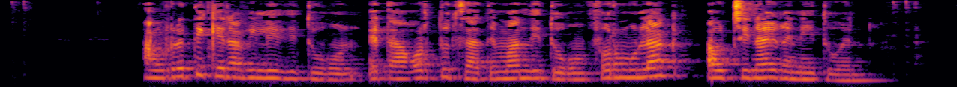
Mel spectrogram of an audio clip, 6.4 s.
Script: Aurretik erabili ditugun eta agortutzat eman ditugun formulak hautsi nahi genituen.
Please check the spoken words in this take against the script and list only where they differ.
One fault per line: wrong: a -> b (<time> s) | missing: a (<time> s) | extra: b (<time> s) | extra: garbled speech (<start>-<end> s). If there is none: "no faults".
no faults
